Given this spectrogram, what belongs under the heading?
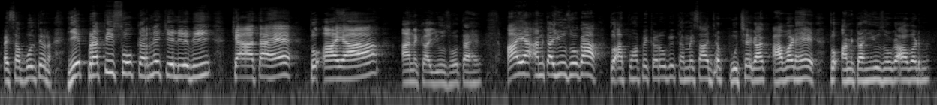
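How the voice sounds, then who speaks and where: A man teaching an English grammar lesson, explaining patiently, repeating key points and addressing viewers casually as brother. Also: high-pitched.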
